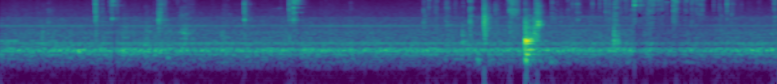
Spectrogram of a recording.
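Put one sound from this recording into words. Metal tools clink and tap against a hard surface.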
